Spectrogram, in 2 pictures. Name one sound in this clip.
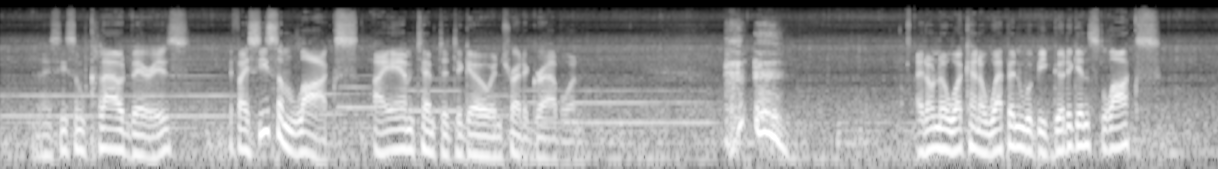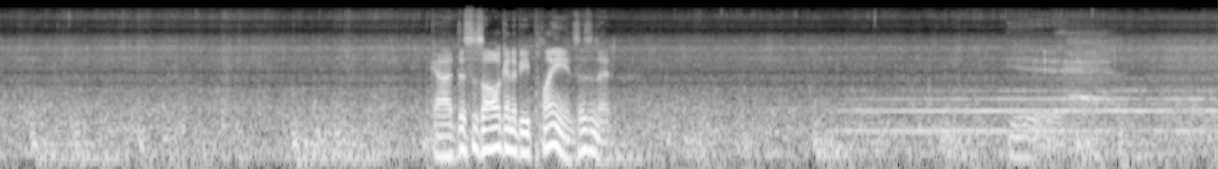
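Water splashes against a sailing boat's hull.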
